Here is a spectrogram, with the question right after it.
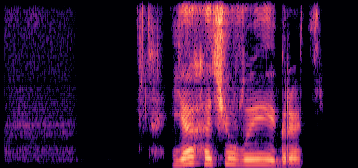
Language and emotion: Russian, positive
